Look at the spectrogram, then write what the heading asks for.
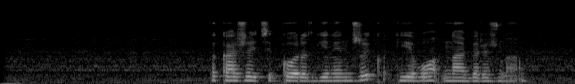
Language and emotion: Russian, neutral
